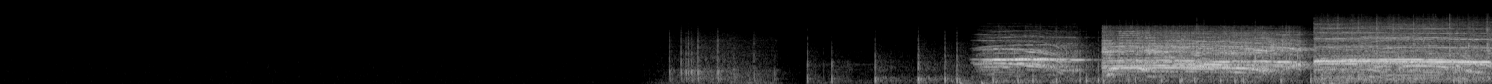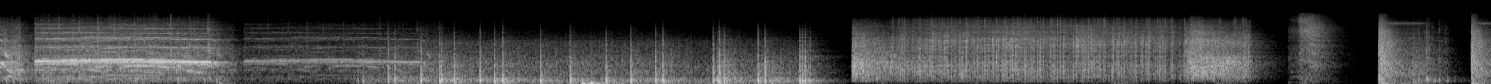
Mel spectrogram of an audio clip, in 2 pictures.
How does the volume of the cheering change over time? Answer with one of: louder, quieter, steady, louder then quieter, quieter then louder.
quieter.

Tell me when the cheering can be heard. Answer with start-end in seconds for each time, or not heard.
9.7-19.4.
